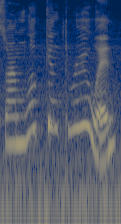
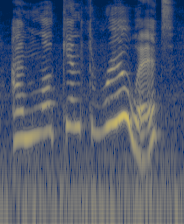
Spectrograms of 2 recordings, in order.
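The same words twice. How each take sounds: First: Said in the usual way. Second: Slow and louder, drawing it out; drawn-out suspense. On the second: Real, not acted. Tipsy streamer building up to the find, slow and suspenseful. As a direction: stretch each word to build the suspense.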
